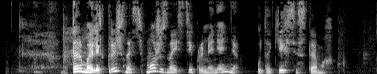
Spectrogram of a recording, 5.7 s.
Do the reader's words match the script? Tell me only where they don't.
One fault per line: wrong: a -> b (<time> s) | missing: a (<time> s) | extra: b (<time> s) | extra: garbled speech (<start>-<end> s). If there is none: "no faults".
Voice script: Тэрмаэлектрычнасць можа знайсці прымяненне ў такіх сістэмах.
no faults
